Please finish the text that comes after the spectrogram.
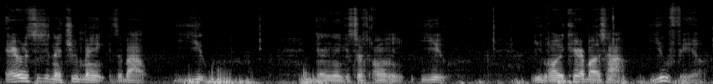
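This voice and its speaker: A man's voice: fairly low pitch, normal speed, vocal fry, far from the mic, noisy background. A man giving an informal, scolding talk with casual slang, often repeating his phrases.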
